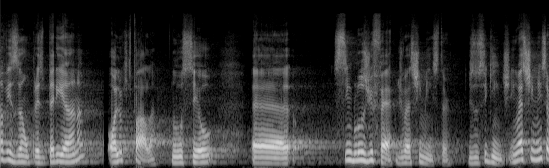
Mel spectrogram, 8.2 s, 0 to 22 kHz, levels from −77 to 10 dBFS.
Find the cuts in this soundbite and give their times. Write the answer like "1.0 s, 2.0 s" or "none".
1.5 s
